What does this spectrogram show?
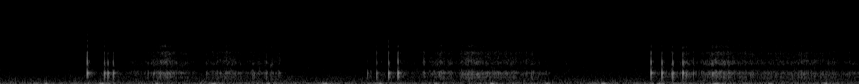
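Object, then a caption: Cloth-covered hardcover book. Fingernails scratch the cover of a red textured cloth hardcover book held upright on a table. Three quiet bursts of dry, rasping scratches, each starting with a few sharp clicks, carry a low, hollow hum around 530 Hz, with pauses of soft background between them.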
